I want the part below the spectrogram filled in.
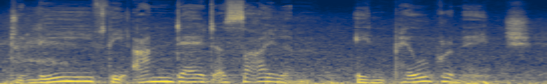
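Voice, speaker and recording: An actor playing a solemn game narrator reciting an ancient legend in a deliberate, portentous way. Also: natural voice. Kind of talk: scripted dramatic cutscene narration. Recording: loud game ambience, rumbling noise.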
